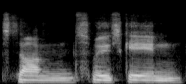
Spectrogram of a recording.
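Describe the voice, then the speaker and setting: A man's voice: on the low side, completely flat delivery, extremely slow, clear, resonant tone. A man hosting a casual interview, playful and teasing his guest. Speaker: interviewer host.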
